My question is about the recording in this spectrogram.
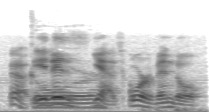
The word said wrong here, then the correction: Vidal: you're not pronouncing it correctly. You're adding right. – an extra letter. An extra consonant. Yeah, there's no N in it. – Vindel? – It's V-I-D-A-L.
